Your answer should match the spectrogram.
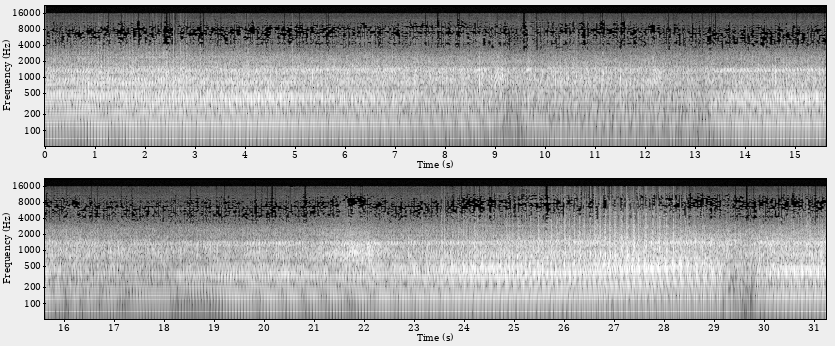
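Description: Victory Cross Roads motorcycle's V-twin engine running under way at road speed, with a steady rush of wind and road noise. The engine note shifts up and down several times as the throttle changes through the curves, and dips briefly near the end.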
